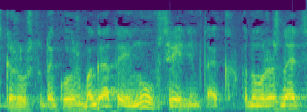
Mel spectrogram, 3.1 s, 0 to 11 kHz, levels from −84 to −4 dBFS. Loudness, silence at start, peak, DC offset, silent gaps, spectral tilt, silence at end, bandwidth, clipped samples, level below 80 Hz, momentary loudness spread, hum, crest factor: -12 LUFS; 0 s; 0 dBFS; under 0.1%; none; -6 dB/octave; 0 s; 8 kHz; under 0.1%; -40 dBFS; 5 LU; none; 12 dB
